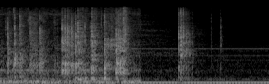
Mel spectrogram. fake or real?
real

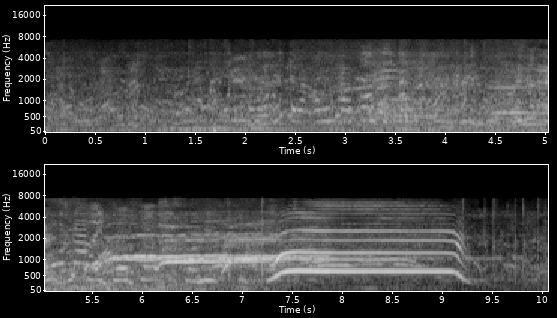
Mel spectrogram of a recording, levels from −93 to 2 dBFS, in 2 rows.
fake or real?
fake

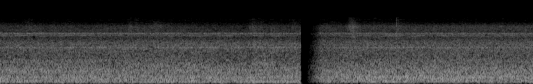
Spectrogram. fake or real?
real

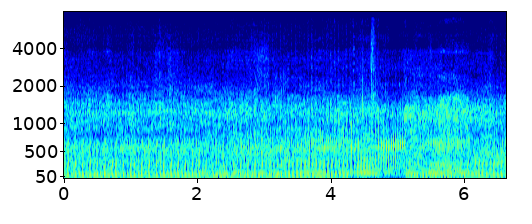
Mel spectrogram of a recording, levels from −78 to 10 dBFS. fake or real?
real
